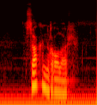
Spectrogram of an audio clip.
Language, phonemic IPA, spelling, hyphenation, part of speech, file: Dutch, /ˈzɑ.kə(n)ˌrɔ.lər/, zakkenroller, zak‧ken‧rol‧ler, noun, Nl-zakkenroller.ogg
- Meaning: pickpocket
